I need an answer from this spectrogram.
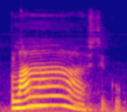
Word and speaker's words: plástico: Então, plástico, o plástico. Então, eu digo que plás é a minha antepenúltima sílaba, né? E é a que tem a maior tonicidade.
